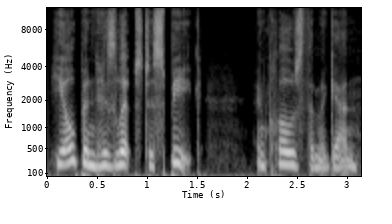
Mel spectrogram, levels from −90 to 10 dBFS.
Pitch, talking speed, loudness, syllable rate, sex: 210 Hz, 190 wpm, -20 LUFS, 5.5 syllables/s, female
